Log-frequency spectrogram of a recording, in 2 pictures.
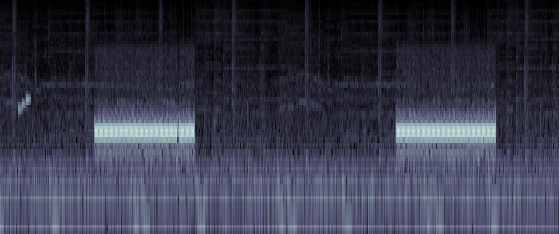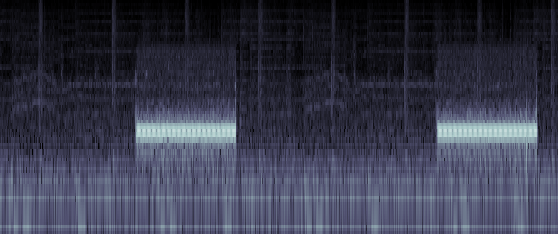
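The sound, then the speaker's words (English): Telephone ringing tone heard while placing a call: four steady, even beeps, each about two seconds long, separated by regular gaps of roughly four seconds of near-silence, with no voices. “All right, let me get them on the call. Here we go. Hold on, let me call.”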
